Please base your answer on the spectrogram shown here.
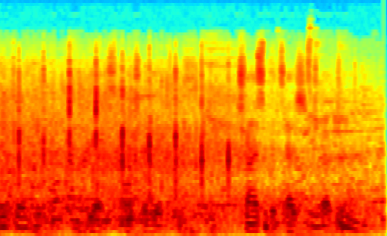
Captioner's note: audience applauds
